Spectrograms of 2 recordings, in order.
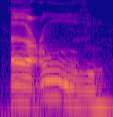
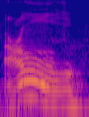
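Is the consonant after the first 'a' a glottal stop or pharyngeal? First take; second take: pharyngeal; pharyngeal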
